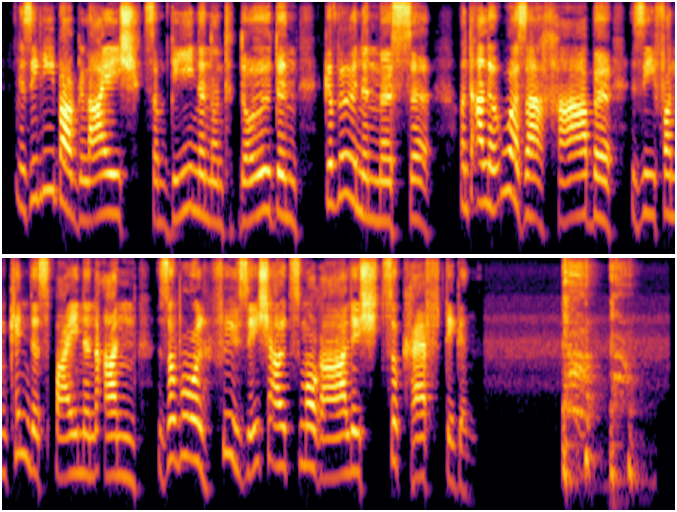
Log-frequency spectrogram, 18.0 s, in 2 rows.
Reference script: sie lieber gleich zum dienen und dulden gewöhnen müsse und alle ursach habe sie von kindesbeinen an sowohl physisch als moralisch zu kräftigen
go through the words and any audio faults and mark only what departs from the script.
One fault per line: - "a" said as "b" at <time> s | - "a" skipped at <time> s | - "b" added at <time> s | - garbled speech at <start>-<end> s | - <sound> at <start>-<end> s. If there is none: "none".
- cough at 16.4-17.7 s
